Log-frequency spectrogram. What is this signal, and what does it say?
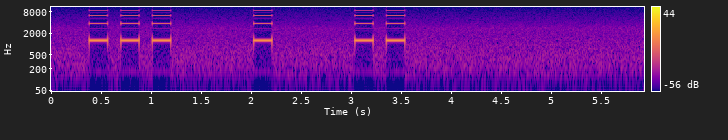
Beep code, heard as beeps from a small speaker, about 1260 Hz. 3-1-2. In Phoenix BIOS tables: DMA register failure.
